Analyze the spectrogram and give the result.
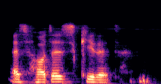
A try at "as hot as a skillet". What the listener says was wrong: you're missing the ah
